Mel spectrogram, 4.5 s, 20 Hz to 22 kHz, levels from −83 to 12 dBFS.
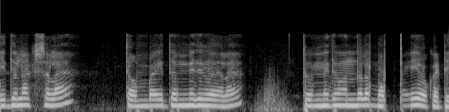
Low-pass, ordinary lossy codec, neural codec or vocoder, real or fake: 7.2 kHz; none; codec, 16 kHz, 6 kbps, DAC; fake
